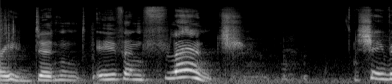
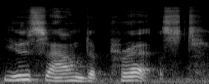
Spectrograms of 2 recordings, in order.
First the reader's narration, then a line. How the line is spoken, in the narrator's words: she said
